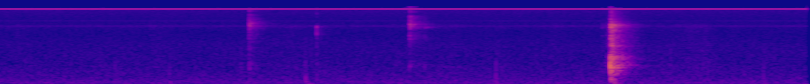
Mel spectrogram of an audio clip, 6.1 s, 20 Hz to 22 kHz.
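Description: Four short, sharp taps on a Märklin Central Station 3 touchscreen, spread over about three seconds; the last, about three quarters of the way in, is much the loudest.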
